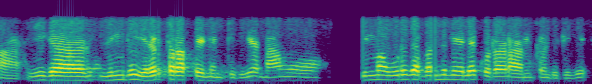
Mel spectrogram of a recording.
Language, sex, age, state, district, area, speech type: Kannada, male, 30-45, Karnataka, Mandya, rural, conversation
